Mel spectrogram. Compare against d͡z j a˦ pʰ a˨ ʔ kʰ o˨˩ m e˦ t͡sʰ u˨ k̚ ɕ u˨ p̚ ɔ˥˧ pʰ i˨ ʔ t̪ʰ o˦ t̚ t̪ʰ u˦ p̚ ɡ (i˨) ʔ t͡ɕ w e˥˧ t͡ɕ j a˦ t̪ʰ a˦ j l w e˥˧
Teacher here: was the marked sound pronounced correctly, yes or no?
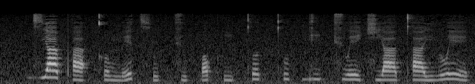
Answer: no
